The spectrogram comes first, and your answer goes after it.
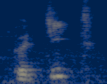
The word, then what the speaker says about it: petit: Petite, c'est la nuit. Petit, où on masque le T, où le E disparaît, et quand le E disparaît, ça veut dire que le T ne doit pas se prononcer.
